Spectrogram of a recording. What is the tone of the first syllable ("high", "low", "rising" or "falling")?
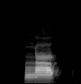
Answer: low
